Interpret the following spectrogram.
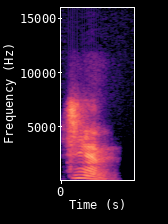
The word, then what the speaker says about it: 见: Ada jian, ketemu gitu ya. Jian, ketemu ya. Tadi teman-teman ada baca IAN. Ada bacanya gimana? A-nya bunyinya gitu ya. Jian. Jadi J-I-A-N bacanya jian gitu ya.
